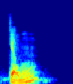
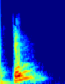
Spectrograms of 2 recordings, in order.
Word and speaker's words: chủng: Chữ chủng nếu mà theo từ điển á, thì cái chữ này á, chủng là mặt trồng, còn có khi đọc là chúng chúng chư thiện căn cũng được, cũng ở trồng, nhưng mà ở Việt Nam các vị chư tổ thường đọc chủng luôn là trồng luôn rồi, trồng các cái thiện căn tức là các căn lành.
